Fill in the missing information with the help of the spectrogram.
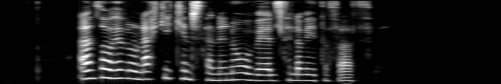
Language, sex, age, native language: Icelandic, female, 20-29, Icelandic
